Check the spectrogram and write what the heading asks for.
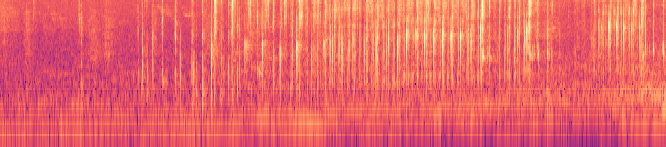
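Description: Rapid crackling and clicking from a plastic soft-drink bottle with a pump-spray nozzle being handled and worked. It starts about two seconds in, eases off near the end, then returns in a short burst.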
